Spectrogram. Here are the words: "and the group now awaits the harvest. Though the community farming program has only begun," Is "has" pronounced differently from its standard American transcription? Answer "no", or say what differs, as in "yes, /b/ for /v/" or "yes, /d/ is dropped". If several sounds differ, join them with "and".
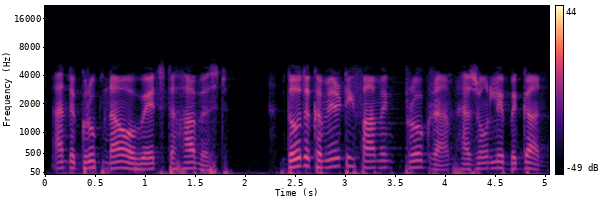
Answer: no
